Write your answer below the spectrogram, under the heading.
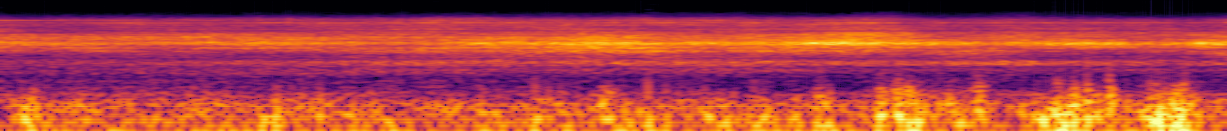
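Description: Airliner engines running with a steady high whine that swells about halfway through, over a gusty low rumble.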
